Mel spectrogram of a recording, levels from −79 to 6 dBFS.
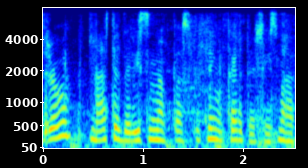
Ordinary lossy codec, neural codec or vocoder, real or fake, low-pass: Opus, 16 kbps; codec, 16 kHz in and 24 kHz out, 1.1 kbps, FireRedTTS-2 codec; fake; 7.2 kHz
